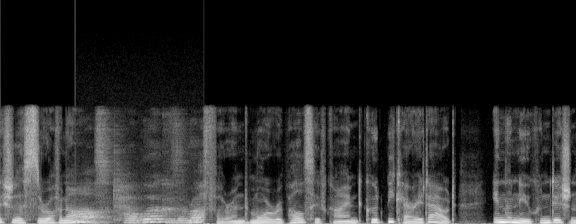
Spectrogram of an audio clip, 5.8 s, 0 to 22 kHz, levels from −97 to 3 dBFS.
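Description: From 0.75 to 2.04 s the speech suddenly turns roomy, hollow and bass-light, a few decibels quieter, with faint room noise: a switch to a distant microphone, likely after the close one dropped out. Unlike added reverb, the background noise changes too.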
